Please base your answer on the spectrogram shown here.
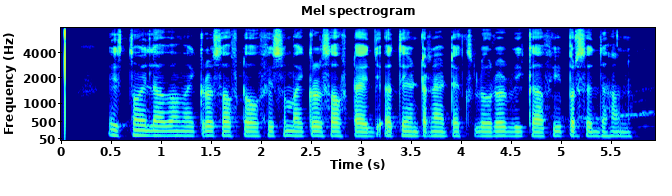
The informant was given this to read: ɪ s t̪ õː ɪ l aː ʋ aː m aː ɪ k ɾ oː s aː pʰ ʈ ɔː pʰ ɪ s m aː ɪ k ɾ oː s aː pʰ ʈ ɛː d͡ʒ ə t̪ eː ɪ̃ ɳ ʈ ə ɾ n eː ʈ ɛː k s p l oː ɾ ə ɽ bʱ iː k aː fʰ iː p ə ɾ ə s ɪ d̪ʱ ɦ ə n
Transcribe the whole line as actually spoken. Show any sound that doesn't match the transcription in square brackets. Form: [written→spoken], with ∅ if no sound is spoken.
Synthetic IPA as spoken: ɪ s t̪ õː ɪ l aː ʋ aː m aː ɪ k ɾ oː s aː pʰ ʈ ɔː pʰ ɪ s m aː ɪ k ɾ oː s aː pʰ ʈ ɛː d͡ʒ ə t̪ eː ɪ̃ ɳ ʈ ə ɾ n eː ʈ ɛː k s p l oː ɾ ə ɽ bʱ iː k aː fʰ iː p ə ɾ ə s ɪ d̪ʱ ɦ ə n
